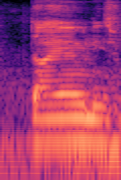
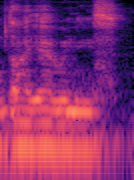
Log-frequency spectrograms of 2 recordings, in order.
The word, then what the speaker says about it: Dione: That's why we call them Dione's. So people would call it Dione, but to be honest, if it's Aphrodite, then really it's going to be Dione, working on the pronunciations of the Greek gods.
